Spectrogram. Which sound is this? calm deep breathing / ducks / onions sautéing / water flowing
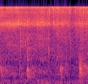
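onions sautéing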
